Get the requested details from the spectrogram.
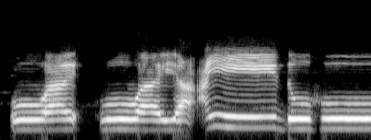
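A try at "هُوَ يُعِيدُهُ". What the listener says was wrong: Pendek. Huwa ya'idhuhu. Pendek semua. Hunya doang.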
